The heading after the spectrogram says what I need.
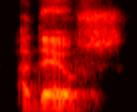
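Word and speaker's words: adeus: already know adios and it's very very similar it's spelled instead of a-d-i-o-u-a-d-i-o-s it's a d e u s adeos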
